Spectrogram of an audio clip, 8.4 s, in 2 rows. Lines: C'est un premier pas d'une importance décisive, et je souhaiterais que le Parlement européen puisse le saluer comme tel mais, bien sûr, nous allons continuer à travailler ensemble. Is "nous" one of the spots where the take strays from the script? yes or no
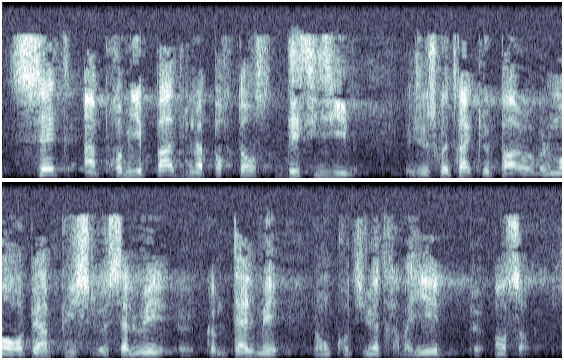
yes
